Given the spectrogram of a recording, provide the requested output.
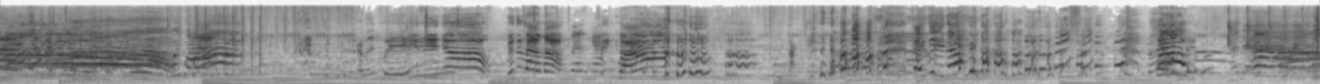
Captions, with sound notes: Happy Birthday to Mo! Thank you, Que. Did you make it? Yes! So beautiful! Oh, what is it? (laugh)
